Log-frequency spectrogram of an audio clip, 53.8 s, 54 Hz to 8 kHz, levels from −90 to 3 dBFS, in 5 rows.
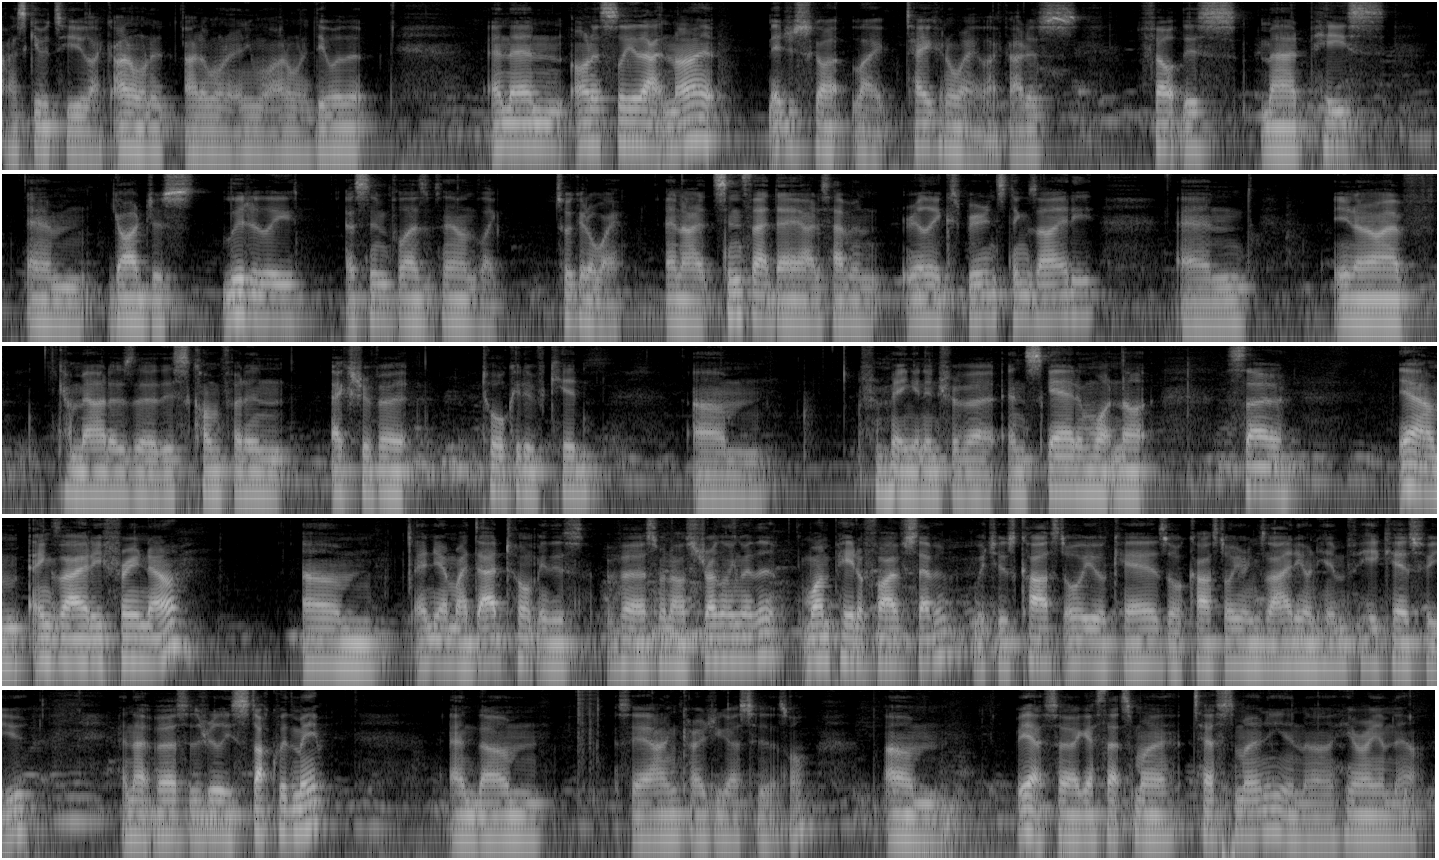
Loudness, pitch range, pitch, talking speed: -33 LUFS, 95-105 Hz, 100 Hz, 185 wpm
